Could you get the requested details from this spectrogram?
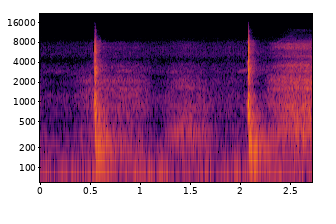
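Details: Electric fence charger reconnected after fixing a fence section with no power near the gate: two sharp snapping clicks about one and a half seconds apart, firing steadily and evenly every time; fence fixed.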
